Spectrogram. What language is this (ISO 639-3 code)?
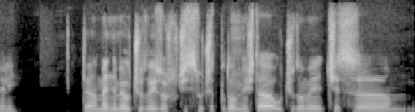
bul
